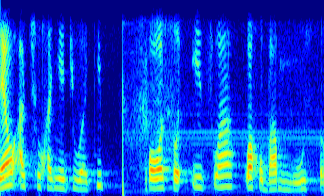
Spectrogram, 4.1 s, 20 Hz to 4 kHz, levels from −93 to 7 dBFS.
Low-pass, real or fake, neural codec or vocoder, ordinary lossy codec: 3.6 kHz; real; none; Opus, 64 kbps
